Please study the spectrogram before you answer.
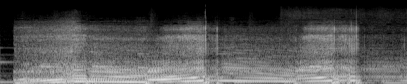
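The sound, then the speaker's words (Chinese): A Quadrifoglio four-door sports sedan revs loudly in race mode, its engine kept above 3500 rpm. The engine note surges up and drops back in several sharp sweeps with a throaty, rasping roar. “race 模式下，发动机的转速会被控制在一个更高的区域，通常是在三千五百转以上，而且这个时候油门的响应非常的积极，可以说是一点就有，点多少有多少。那么这个时候你耳朵的感受啊，已经非常接近一辆法拉利了。”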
